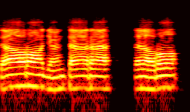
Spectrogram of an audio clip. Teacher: Ra dibaca dengan tafkhim tebal.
